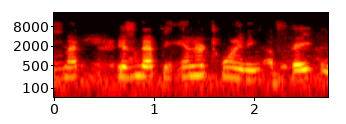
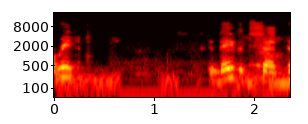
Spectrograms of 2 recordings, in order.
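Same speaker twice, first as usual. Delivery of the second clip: normal talking voice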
